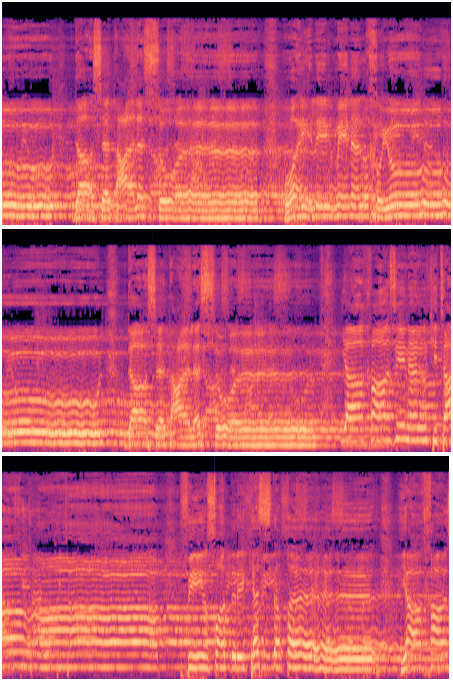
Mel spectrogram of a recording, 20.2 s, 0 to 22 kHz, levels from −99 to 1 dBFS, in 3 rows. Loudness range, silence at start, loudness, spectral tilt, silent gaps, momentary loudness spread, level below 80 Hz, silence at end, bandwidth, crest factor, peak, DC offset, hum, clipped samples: 2 LU; 0 s; -11 LUFS; -4.5 dB/octave; none; 4 LU; -44 dBFS; 0 s; 16.5 kHz; 10 dB; 0 dBFS; under 0.1%; none; under 0.1%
